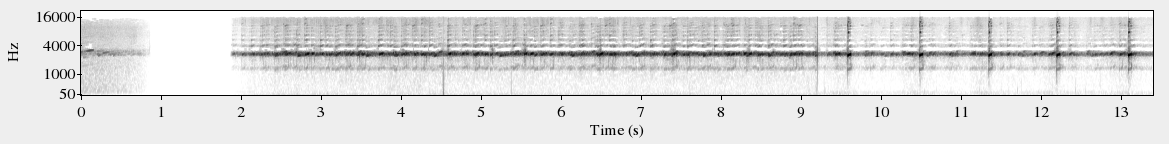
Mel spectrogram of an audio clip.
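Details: A January winter night chorus of male ornate chorus frogs (Pseudacris ornata) at breeding wetlands in the Georgia Coastal Plain: one-note metallic tinks repeated over and over, dense and continuous, advertising to females.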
